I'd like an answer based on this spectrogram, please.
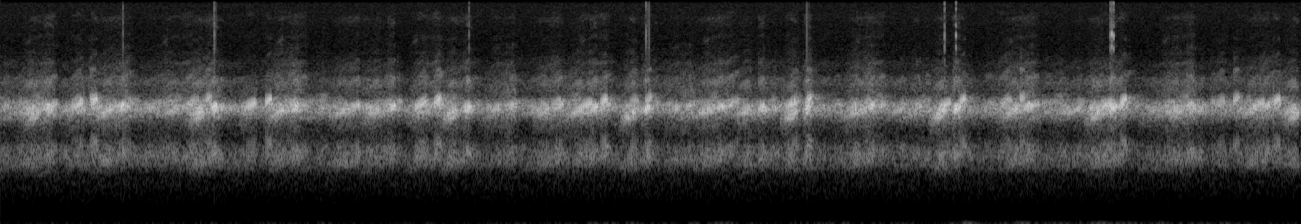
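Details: Many frogs croak together in a spring wetland, captured live with no loop: a constant bright trilling chorus over a lower pulsing layer, with scattered sharp clicks punctuating the otherwise seamless sound.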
